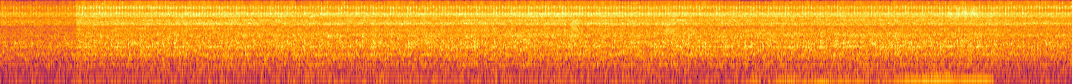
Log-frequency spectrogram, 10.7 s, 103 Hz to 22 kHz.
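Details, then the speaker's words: 2001 BMW E46 AC recharge after replacing compressor, condenser, drier and expansion valve, engine idling: steady refrigerant hiss over even idle, no compressor knock or rattle; compressor pumping as high-side pressure rises. "Alright. This means that our compressor is actually pumping."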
